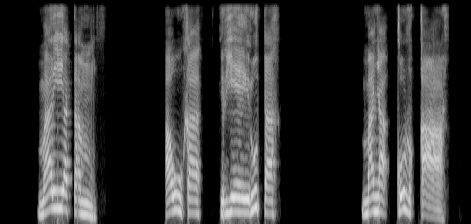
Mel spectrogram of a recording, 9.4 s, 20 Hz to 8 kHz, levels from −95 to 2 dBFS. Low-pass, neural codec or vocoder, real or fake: 7.2 kHz; codec, 44.1 kHz, 7.8 kbps, Pupu-Codec; fake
